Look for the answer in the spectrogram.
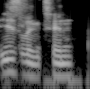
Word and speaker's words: Islington: Yes, it's pronounced Islington.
